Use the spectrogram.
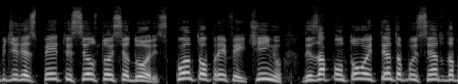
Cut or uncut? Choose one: uncut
